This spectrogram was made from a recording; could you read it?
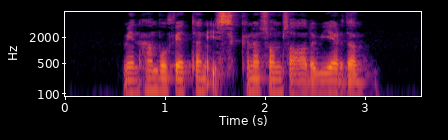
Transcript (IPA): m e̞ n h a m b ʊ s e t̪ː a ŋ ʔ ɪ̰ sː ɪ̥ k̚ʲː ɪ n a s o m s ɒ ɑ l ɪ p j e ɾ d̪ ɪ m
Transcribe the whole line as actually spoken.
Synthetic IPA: m e̞ n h a m b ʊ f e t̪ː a n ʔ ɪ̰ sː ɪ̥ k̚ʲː ɪ n a s o m s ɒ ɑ l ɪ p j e ɾ d̪ ɪ m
